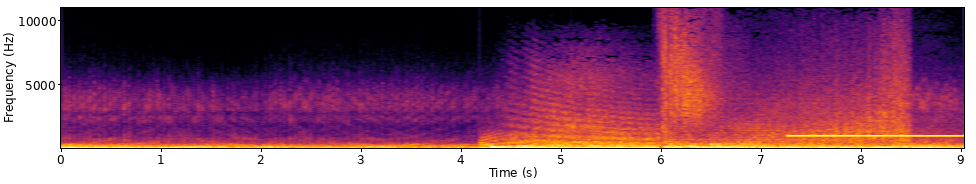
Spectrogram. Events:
0.0s-9.0s: sound effect
4.1s-8.5s: explosion
7.3s-9.0s: sine wave

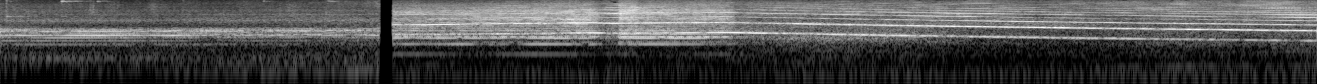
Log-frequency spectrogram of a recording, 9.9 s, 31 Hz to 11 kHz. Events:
0.0s-2.8s: fire truck (siren)
0.0s-2.8s: wind
2.9s-4.5s: truck horn
2.9s-9.8s: fire truck (siren)
2.9s-9.8s: wind
4.6s-5.5s: truck horn

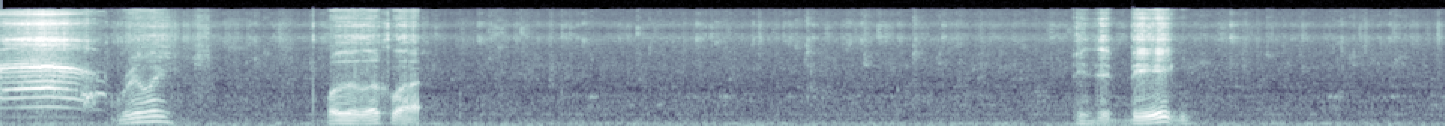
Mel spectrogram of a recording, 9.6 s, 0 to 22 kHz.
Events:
0.0s-0.7s: cat
0.0s-9.6s: background noise
0.0s-9.6s: rain on surface
0.7s-1.2s: man speaking
2.1s-2.8s: man speaking
7.1s-7.8s: man speaking

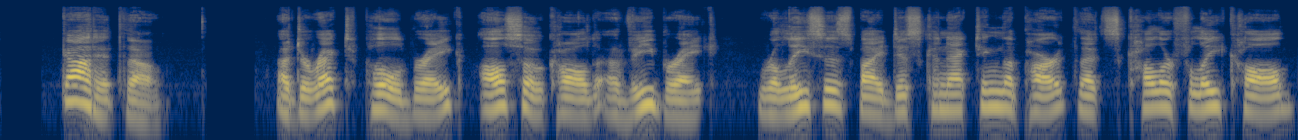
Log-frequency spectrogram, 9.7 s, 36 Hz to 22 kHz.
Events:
0.3s-1.5s: background noise
0.5s-1.2s: man speaking
0.9s-0.9s: tick
1.5s-1.5s: tick
1.9s-9.7s: background noise
2.0s-3.5s: man speaking
3.6s-5.4s: man speaking
5.3s-5.3s: tick
5.7s-9.7s: man speaking

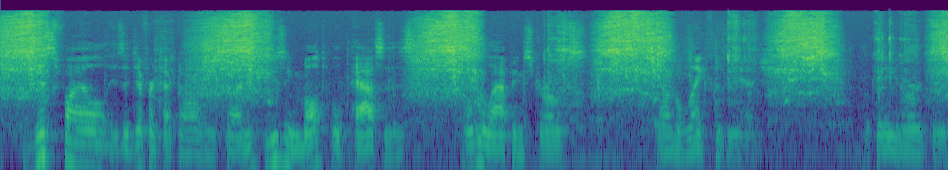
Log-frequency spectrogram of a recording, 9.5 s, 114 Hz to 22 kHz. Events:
0.0s-9.4s: mechanisms
8.6s-9.4s: man speaking

